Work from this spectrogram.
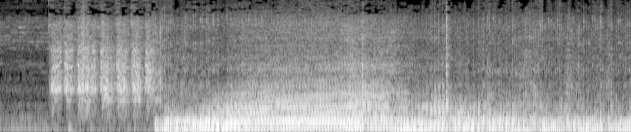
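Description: A brief crank, then the engine catches at once, revs up smoothly and settles into an even run, which is a healthy start.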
